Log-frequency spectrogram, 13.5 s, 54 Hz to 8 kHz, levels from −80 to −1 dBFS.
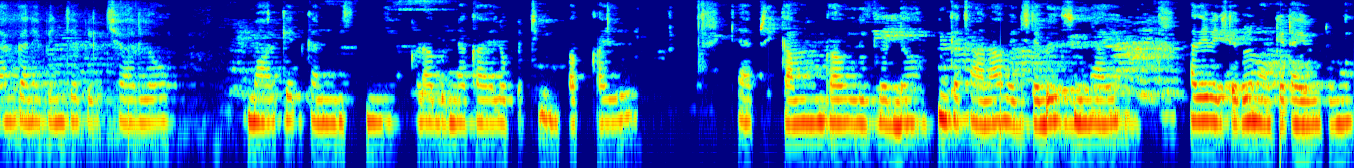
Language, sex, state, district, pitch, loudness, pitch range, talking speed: Telugu, female, Telangana, Karimnagar, 210 Hz, -22 LUFS, 205-220 Hz, 95 wpm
